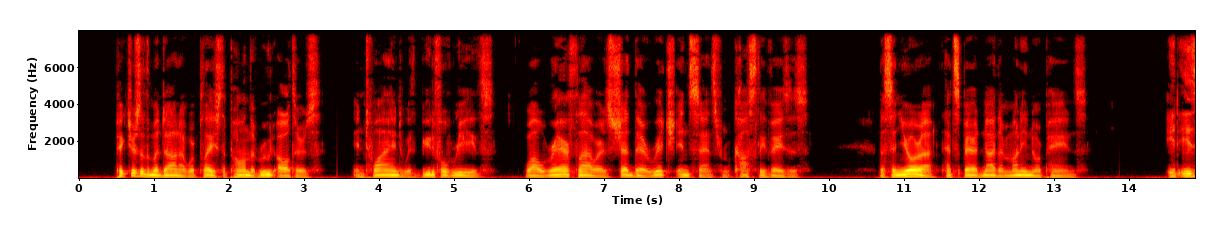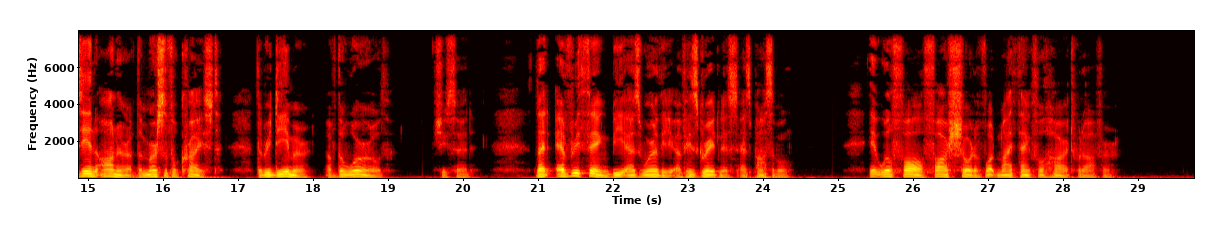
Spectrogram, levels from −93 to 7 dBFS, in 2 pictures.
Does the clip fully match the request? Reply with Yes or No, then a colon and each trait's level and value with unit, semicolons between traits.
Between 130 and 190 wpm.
Yes: average, 140 wpm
